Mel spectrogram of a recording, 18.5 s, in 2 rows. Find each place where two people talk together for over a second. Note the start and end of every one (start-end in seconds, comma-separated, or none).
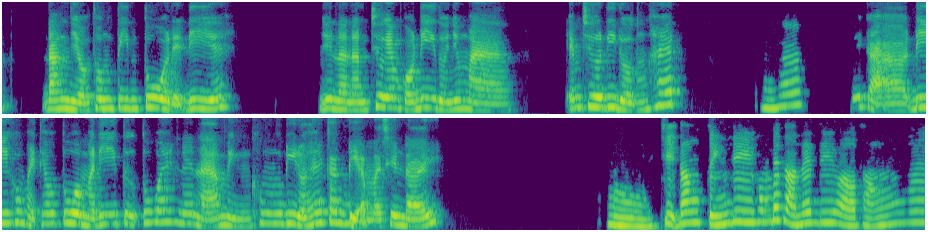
none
